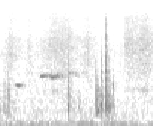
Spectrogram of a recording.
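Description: A few short, high chirps from a small bird, with a couple of sharp clicks about a second in.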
